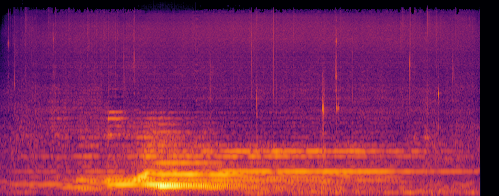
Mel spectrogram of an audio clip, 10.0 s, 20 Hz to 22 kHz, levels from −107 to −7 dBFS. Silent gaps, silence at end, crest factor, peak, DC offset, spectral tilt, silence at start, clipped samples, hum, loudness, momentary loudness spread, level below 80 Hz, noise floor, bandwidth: none; 0.5 s; 20 dB; -4 dBFS; under 0.1%; -7 dB/octave; 0.3 s; under 0.1%; none; -23 LUFS; 26 LU; -62 dBFS; -49 dBFS; 17 kHz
